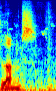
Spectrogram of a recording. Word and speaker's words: Lums: Apparently, it's pronounced looms even though car. Yeah, in the manual it says looms, but it is lums.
